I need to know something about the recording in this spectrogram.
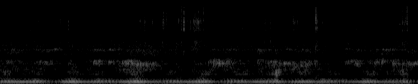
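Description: Faint room tone over a call microphone: a steady low hum with a light hiss.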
